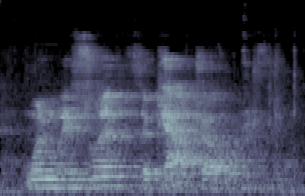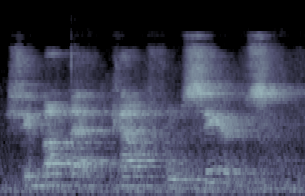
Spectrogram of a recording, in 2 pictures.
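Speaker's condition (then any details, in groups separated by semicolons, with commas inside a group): ALS; mainly right side and both legs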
